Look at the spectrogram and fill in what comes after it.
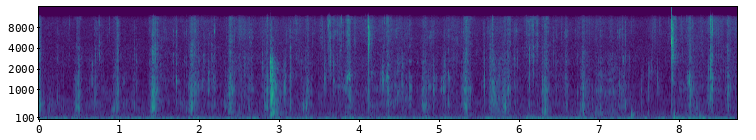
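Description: Close-miked chewing and biting of pork back ribs braised with kimchi: a continuous stream of irregular wet clicks and crunches, with one sharp click about eight seconds in.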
